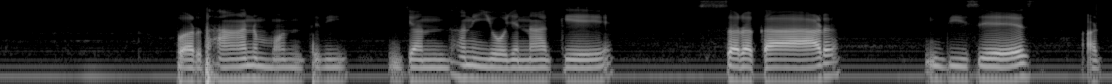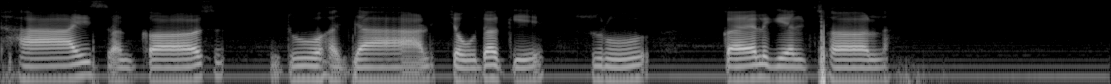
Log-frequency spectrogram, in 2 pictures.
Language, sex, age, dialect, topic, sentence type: Maithili, male, 18-24, Bajjika, banking, statement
